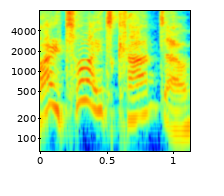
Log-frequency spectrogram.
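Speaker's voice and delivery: high, drawn-out Liverpool Scouse accent. Talking about regional accents, a speaker demonstrates a Scouse accent. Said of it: "you can't do a Scouse accent until you go".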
